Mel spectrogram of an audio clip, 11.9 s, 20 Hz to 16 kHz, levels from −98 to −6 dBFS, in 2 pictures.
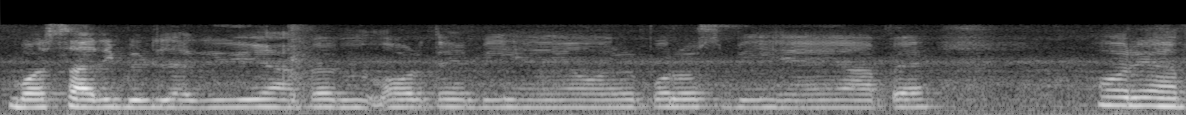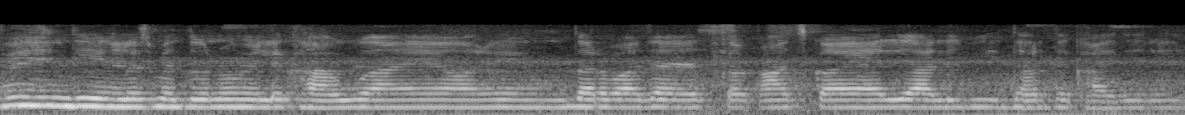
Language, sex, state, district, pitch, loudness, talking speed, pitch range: Hindi, female, Chhattisgarh, Kabirdham, 200 Hz, -29 LUFS, 200 wpm, 195-205 Hz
